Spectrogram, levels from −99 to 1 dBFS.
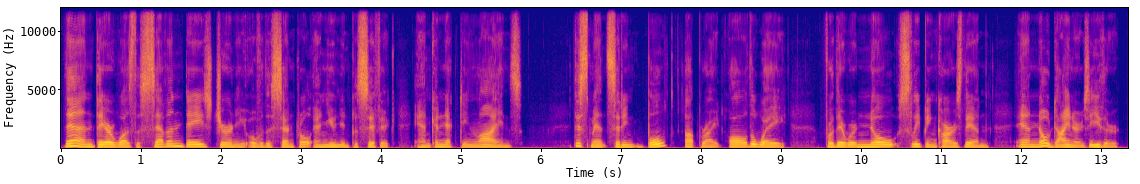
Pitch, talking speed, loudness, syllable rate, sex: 165 Hz, 155 wpm, -16 LUFS, 4.8 syllables/s, female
